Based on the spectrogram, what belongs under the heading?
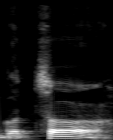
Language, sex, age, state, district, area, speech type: Odia, male, 45-60, Odisha, Balasore, rural, read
